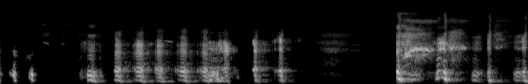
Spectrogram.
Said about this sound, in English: I'm coughing.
